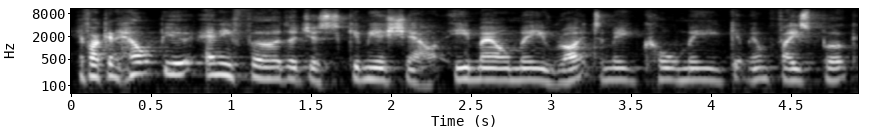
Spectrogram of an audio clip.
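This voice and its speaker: A fifty-something sales speaker talks quickly in a slightly high voice, firing off an energetic motivational message to the camera. He's filming in a sunny conservatory with a phone or webcam, and his delivery is punchy.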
